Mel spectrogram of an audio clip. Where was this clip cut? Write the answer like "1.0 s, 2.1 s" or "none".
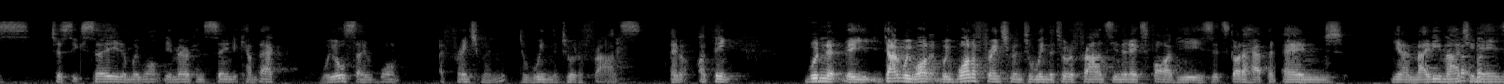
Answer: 12.7 s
